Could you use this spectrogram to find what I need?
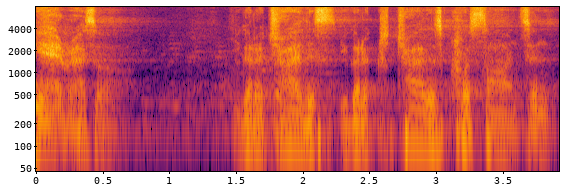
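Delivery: hushed, whispery near-whisper. Retelling what a friend said at the market: whispering like Tibbs. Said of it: "He spoke like he's whispering".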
